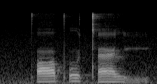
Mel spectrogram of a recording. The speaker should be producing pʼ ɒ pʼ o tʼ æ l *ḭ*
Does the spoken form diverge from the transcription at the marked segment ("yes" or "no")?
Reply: no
